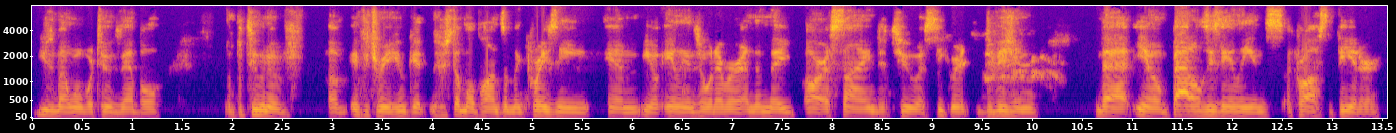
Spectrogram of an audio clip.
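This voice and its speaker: A man's voice: fairly low pitch, level tone, brisk, no echo. A man co-hosting a podcast in casual chat, circling back over his phrases, on a muffled mic. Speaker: podcast co-host. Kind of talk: casual panel chat about writing fiction. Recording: dull lo-fi mic with faint noise.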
